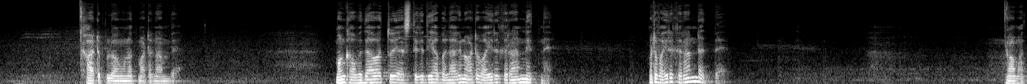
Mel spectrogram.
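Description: A young man speaks softly and pleadingly, close by.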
